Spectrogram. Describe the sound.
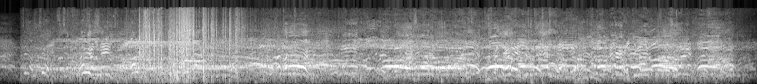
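At the Salon de l'agriculture, a dense, agitated crowd of protesters shouts and jostles with police as they try to approach the President of the Republic. A burst of sharp knocks and crashes comes early on as scuffles break out, and an enclosure gives way in the crowd surge.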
